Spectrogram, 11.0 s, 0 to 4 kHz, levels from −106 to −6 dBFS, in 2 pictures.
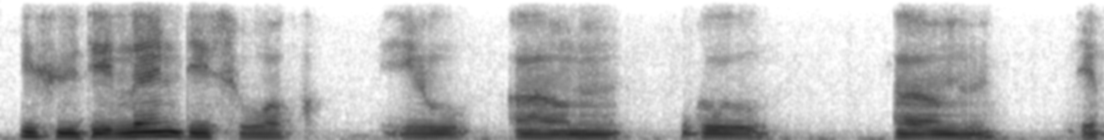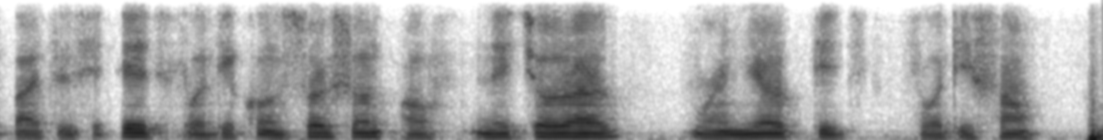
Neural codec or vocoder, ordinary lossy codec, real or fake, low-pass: codec, 16 kHz, 1 kbps, FunCodec, trained on Chinese and English, 50 frames a second; Opus, 16 kbps; fake; 3.6 kHz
